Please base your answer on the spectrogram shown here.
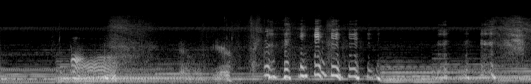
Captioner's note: girls giggling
